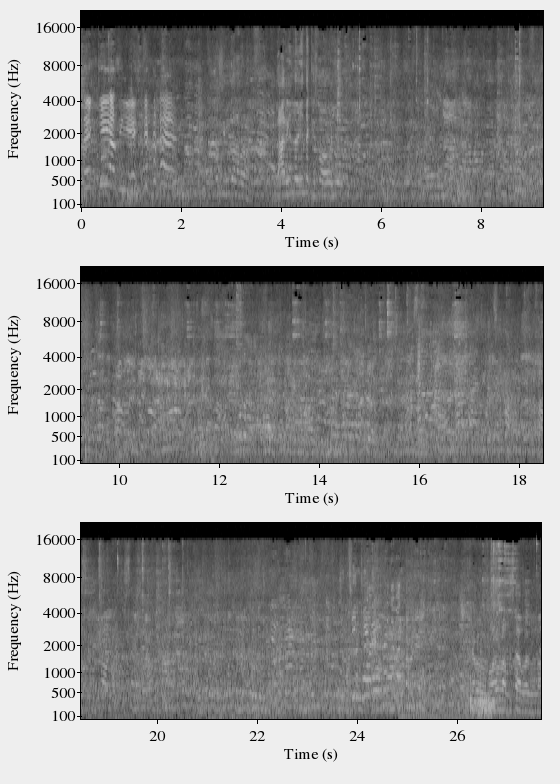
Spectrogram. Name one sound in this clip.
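Many men and women talk and chatter at once nearby.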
